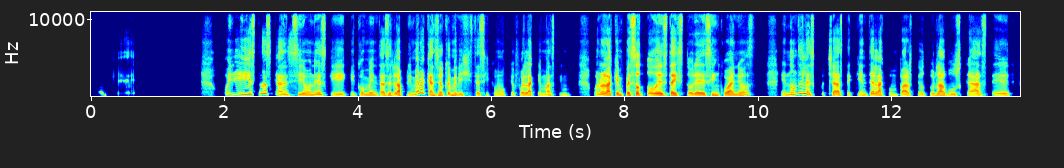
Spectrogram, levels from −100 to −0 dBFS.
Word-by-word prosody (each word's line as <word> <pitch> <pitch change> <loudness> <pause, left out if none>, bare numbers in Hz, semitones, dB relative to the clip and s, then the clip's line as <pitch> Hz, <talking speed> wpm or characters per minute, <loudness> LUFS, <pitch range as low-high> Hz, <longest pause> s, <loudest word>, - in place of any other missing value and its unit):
Okey. 435 - -26 1.3
Oye, 255 +2 -7
¿y 265 +2 0
estas 390 +6 -2
canciones 215 -1 -1
que 155 -6 -5
que 150 -3 -16
comentas?, 155 +2 -2
eh, - - +1
la 160 0 +5
primera 200 - -1
canción 180 - +2
que 210 - 0
me 170 - 0
dijiste 140 -1 -8
así 150 - -7
como 135 -3 -11
que 140 - -15
fue 155 - -4
la 165 +1 +5
que 160 -2 -15
más 140 +2 -4
te 165 - -25
im 150 -2 -16 0.3
bueno, 225 +1 +3
la 170 - +10
que - - 0
empezó 175 +4 +5
toda 195 +1 +2
esta 195 -1 +6
historia 175 +2 +1
de 150 - +4
5 155 +1 -1
años, 165 - +1 0.4
¿en 195 +1 -7
dónde 315 +12 -1
la 345 - +3
escuchaste? 150 - -2
¿Quién 190 +3 -9
te 205 +2 +1
la 180 -2 +5
compartió? 140 -1 -4
¿Tú 175 +2 -10
la 170 -1 +5
buscaste? 190 +5 -3
175 Hz, 195 wpm, -25 LUFS, 155-200 Hz, 1.3 s, la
